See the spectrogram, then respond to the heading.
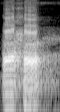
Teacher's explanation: اس ہا کا مخرج بیچ والا حلق جو کہ عین کا ہے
